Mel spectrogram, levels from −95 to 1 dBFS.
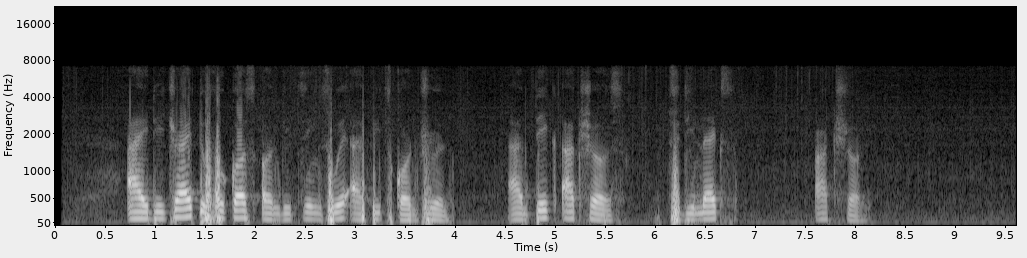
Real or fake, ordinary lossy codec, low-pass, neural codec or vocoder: real; none; 7.2 kHz; none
